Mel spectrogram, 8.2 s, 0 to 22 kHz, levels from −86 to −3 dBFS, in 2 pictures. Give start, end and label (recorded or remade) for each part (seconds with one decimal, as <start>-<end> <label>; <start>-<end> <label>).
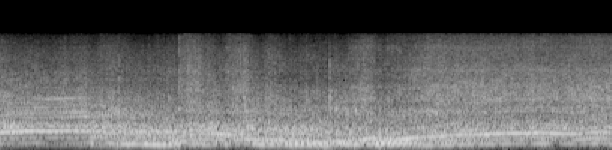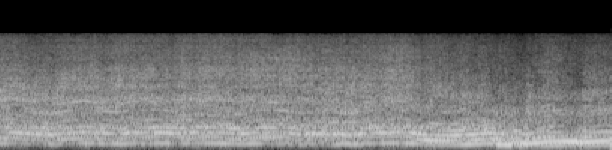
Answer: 0.0-5.9 recorded; 5.9-6.5 remade; 6.5-8.2 recorded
